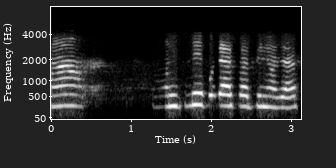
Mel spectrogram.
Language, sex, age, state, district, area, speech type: Odia, female, 18-30, Odisha, Subarnapur, urban, conversation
